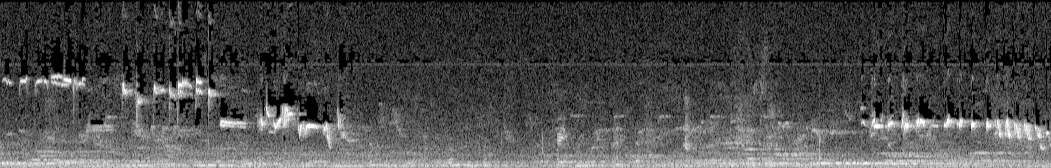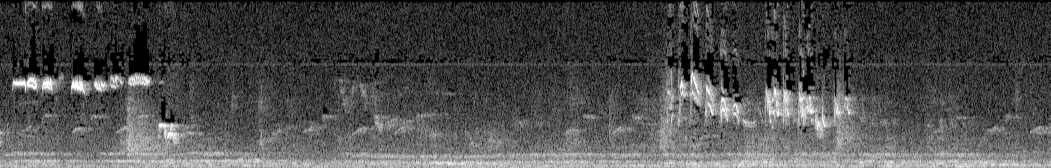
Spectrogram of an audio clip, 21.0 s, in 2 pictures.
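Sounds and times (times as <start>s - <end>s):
small bird trilling and chirping: 0.0s - 3.6s, 8.6s - 12.4s.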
